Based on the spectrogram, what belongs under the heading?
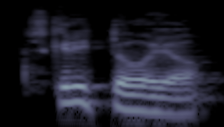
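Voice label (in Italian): "scrittoio", dialettale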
